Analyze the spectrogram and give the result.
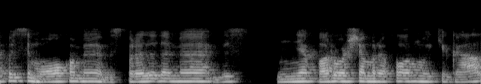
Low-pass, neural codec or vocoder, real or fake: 5.4 kHz; none; real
